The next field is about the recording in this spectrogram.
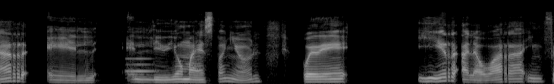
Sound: interpreter continues speaking Spanish

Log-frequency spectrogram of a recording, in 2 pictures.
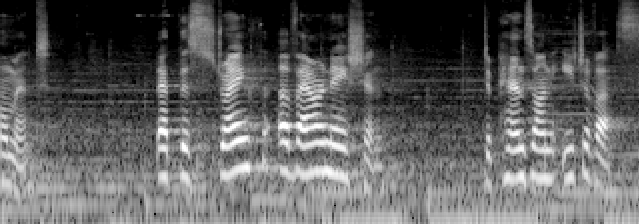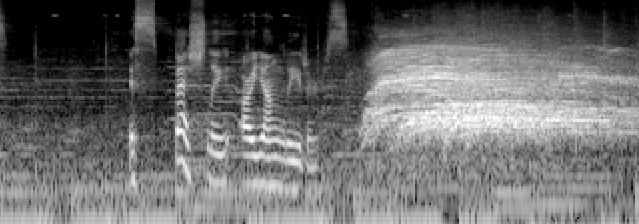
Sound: applause

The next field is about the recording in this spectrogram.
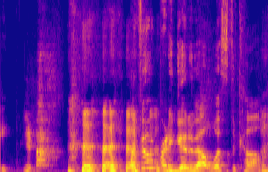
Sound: laughing

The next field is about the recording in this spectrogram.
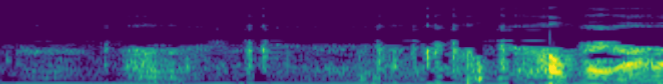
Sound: whimpering; dispatcher typing on keyboard

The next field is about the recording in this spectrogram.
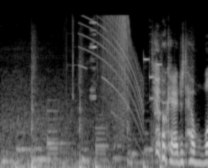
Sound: machine beeps

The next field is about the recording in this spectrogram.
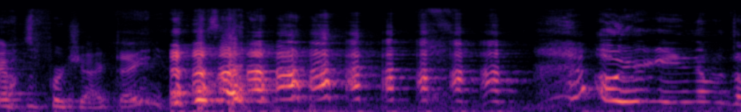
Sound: both laugh

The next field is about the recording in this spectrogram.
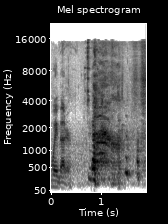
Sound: laughs

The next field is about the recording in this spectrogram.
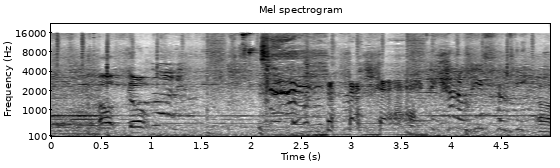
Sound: cart squeaking; laughing; camera operator laughing

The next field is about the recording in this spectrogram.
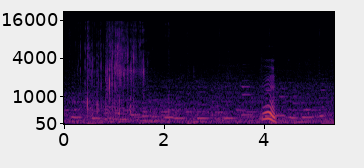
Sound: lettuce crunching

